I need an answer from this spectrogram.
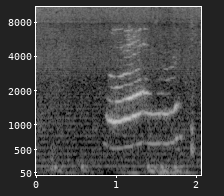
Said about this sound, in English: I hear a cat. Yeah, she's scratching at the door.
